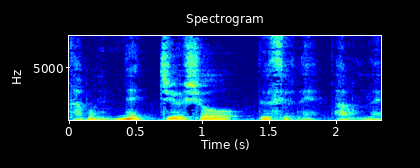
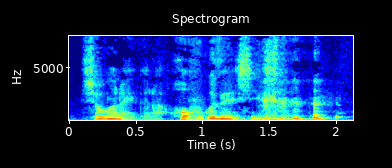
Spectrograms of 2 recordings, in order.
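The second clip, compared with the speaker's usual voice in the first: usual speaking voice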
